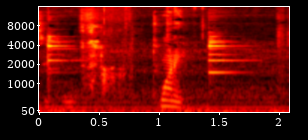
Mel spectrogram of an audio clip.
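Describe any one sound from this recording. An item pops as it is picked up.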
